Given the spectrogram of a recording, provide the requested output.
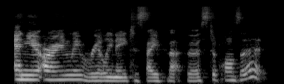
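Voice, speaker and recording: In an Australian accent, a woman talks at a fairly quick pace with a medium pitch and ordinary pitch variation. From Sydney, Australia. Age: 30s. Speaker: property investor. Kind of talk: podcast interview.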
